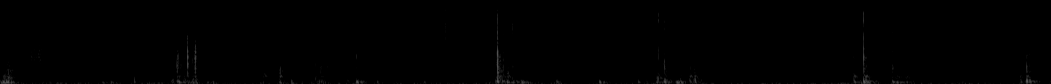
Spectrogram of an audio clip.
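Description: Fingertips of both hands press and roll a long, thin rolled candle made of honeycomb beeswax sheet along its length on a white cloth over a wooden table. The result is a quiet, irregular series of short, sticky clicks and soft crackles, mostly low with occasional bright ticks. Each click stops almost at once, with no ringing between them.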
